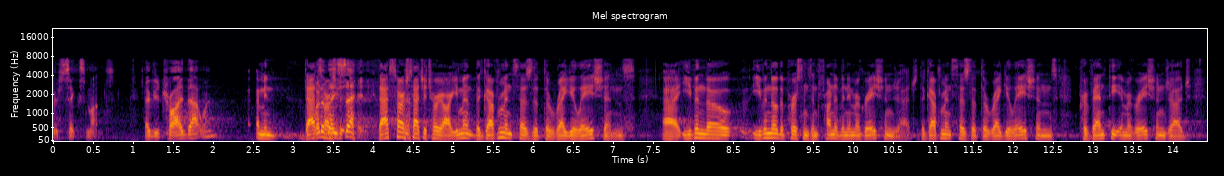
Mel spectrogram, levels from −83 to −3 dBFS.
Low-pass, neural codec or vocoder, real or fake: 7.2 kHz; vocoder, 44.1 kHz, 128 mel bands every 256 samples, BigVGAN v2; fake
